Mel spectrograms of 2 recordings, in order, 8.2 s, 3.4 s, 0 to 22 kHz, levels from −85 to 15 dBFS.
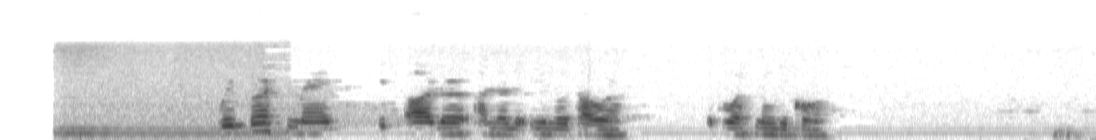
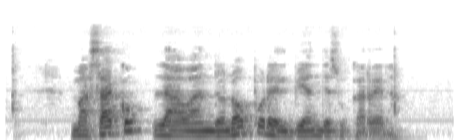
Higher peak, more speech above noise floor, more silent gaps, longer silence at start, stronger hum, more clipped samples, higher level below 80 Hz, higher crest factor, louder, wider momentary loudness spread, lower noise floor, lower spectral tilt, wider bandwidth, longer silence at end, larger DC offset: about the same, -4 dBFS vs -4 dBFS; first, 42 dB vs 28 dB; neither; second, 0.4 s vs 0.55 s; first, 50 Hz at -55 dBFS vs none; neither; second, -64 dBFS vs -52 dBFS; about the same, 22 dB vs 20 dB; about the same, -25 LUFS vs -24 LUFS; first, 22 LU vs 11 LU; first, -66 dBFS vs -51 dBFS; first, -8 dB/octave vs -6.5 dB/octave; second, 7.4 kHz vs 10.5 kHz; second, 0.3 s vs 0.45 s; neither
